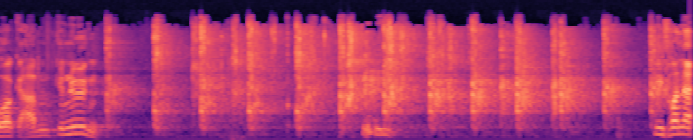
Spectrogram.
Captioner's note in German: Beifall AfD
